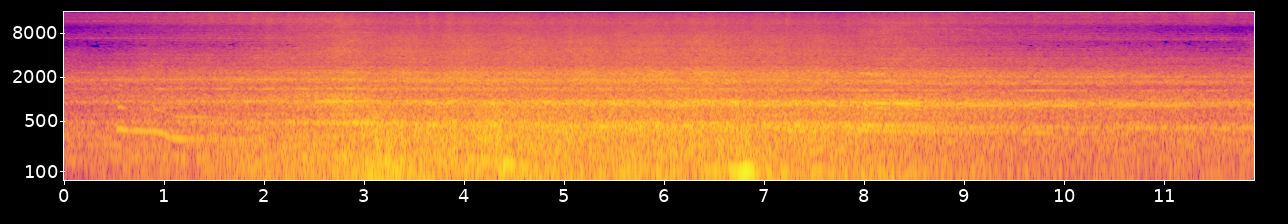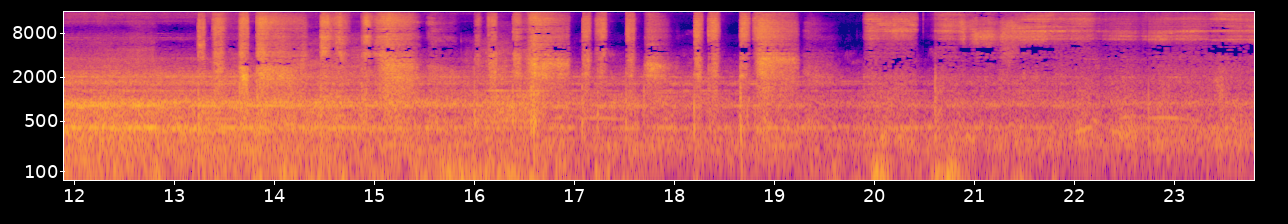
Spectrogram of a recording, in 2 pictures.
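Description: Electric passenger trains running on the line below: a loud rumble with a steady high whine that builds to a peak about seven seconds in and then fades away. After it comes a run of sharp clicks and knocks as another train draws near.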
